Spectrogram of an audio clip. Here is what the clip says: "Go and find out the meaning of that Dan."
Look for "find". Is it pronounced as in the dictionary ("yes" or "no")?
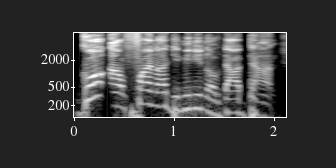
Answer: no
